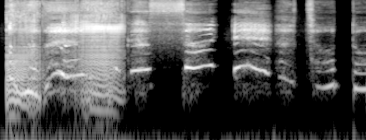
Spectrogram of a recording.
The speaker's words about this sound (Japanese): 匂い嗅いでる時におならしないでよ。 どう、香ばしい香りだったでしょ。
